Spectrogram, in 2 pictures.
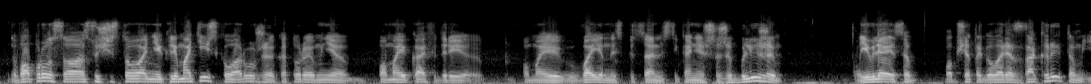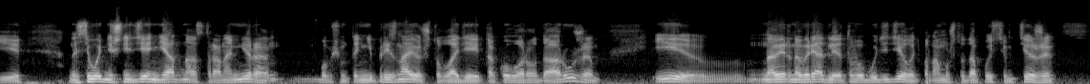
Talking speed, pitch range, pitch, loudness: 140 wpm, 100-115 Hz, 105 Hz, -19 LUFS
